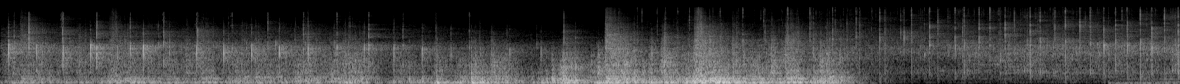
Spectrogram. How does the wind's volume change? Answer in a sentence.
The loudness of the wind goes up.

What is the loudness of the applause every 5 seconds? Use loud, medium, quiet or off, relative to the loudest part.
loud, medium, loud.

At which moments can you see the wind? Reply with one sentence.
The wind can be heard from 0.0 to 8.4 s.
